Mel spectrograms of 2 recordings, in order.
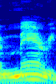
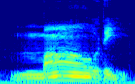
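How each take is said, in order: First: It sounds like the English word marry. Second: Its vowels are said separately, not like marry. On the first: It is read as if it were English. The speaker calls it wrong. "it will come out like marry" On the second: It is read with Māori vowel sounds. The speaker calls it right. "instead of going a or ri"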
